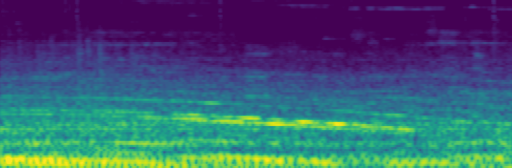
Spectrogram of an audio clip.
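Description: A bus engine whines, falling in pitch as the bus slows.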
